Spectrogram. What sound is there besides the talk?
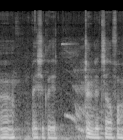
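dog whimpering in the background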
